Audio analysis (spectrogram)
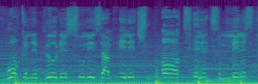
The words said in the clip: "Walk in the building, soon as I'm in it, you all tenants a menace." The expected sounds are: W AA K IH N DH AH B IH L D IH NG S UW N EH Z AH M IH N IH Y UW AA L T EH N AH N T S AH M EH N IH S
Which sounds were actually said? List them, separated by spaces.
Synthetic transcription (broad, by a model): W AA K IH N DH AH B IH L D IH NG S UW L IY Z AH M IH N IH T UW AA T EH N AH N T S AH M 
